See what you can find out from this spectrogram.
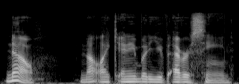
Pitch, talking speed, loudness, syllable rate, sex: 110 Hz, 175 wpm, -21 LUFS, 6.7 syllables/s, male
